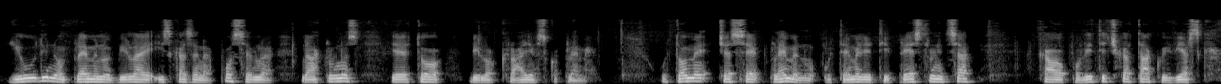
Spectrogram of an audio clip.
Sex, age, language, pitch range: male, 50-69, Croatian, 105-125 Hz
